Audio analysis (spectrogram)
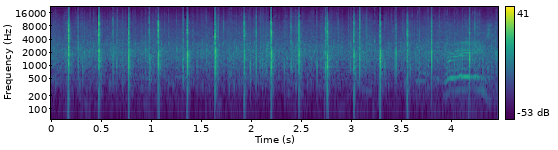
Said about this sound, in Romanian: Haideți doar să-L aplaudăm.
